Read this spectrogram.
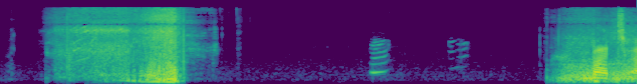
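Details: The podcast host's own mechanical ventilator, audible behind his speech as he introduces himself: mechanical ventilator noise.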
